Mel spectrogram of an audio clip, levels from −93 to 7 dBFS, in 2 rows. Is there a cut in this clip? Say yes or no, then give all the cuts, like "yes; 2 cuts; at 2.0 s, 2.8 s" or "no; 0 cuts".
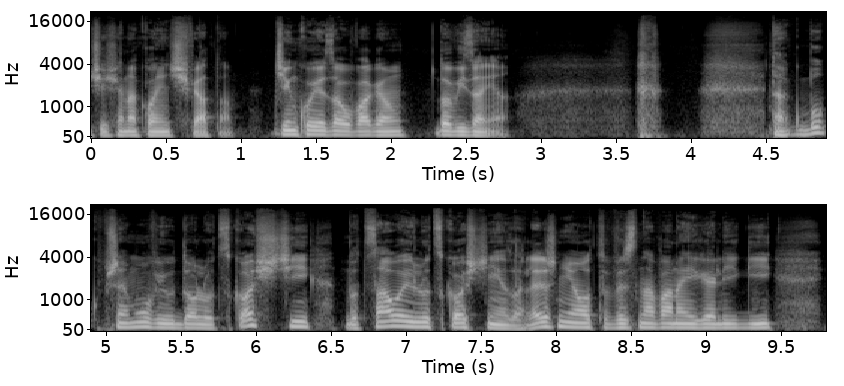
yes; 1 cut; at 1.1 s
